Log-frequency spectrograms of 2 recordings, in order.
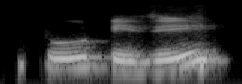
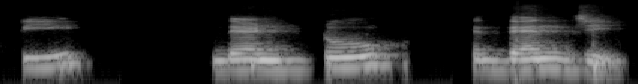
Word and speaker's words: t2g: इसको बोलने का जो है ना सिस्टम वो क्या है, 2TG ऑर्बिटल्स। बहुत बार इसको 2TG बोलते हैं, T2G बोलते हैं, क्या बोलना, तो इसका सही होता है T देन 2 देन G।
